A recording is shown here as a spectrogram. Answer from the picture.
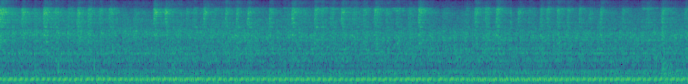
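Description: Steady low engine or motor hum of a train running slowly, heard from aboard, with a constant rushing noise and no change in pitch.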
